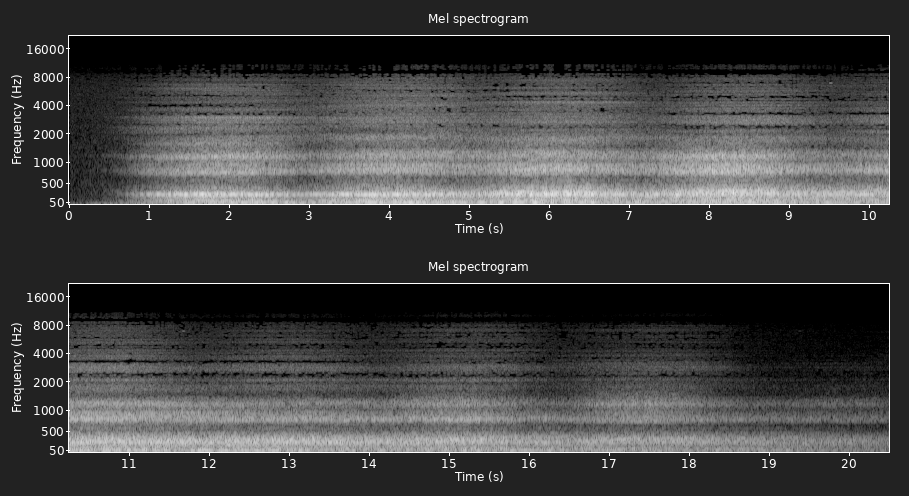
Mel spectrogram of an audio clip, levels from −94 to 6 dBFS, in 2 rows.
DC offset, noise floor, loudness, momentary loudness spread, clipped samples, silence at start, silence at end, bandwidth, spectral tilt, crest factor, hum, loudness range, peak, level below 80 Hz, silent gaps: under 0.1%; -54 dBFS; -18 LUFS; 17 LU; under 0.1%; 0.8 s; 0 s; 8.4 kHz; -7.5 dB/octave; 16 dB; none; 15 LU; 0 dBFS; -26 dBFS; none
